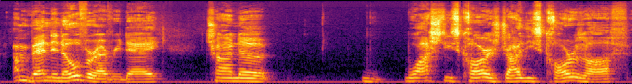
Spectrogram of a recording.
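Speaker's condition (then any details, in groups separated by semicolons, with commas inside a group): No condition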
